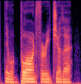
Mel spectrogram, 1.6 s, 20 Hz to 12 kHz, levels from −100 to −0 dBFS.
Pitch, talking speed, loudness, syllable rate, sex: 110 Hz, 220 wpm, -17 LUFS, 6.2 syllables/s, male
